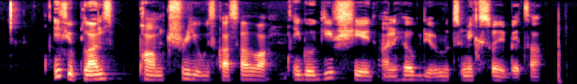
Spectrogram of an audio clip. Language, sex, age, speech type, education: Nigerian Pidgin, male, 15-29, spontaneous, secondary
